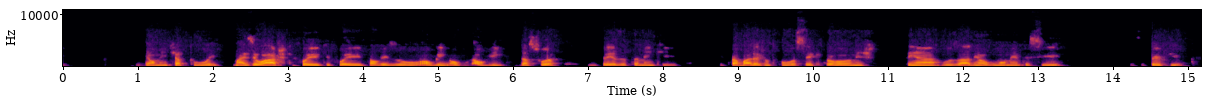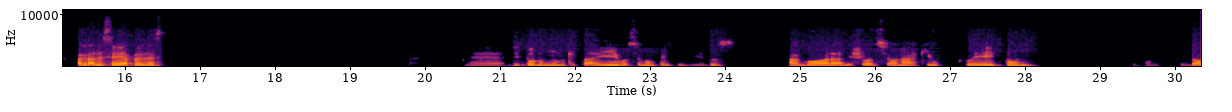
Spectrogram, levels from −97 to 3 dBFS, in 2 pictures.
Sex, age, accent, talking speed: male, 40-59, Brazilian, 110 wpm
